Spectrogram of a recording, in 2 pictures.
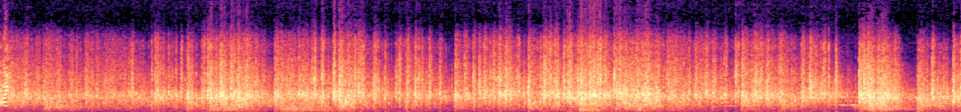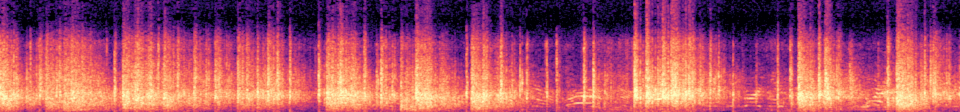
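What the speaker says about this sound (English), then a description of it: "Machine gun, huh?" Machine gun fire in an old Charlie Chan film rattles in long, loud, sustained bursts, a dense, crackling barrage that barely lets up, with voices faintly mixed in.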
